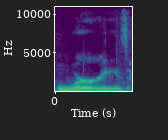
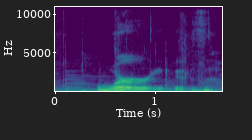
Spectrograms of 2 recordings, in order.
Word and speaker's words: worries: The O in worries is pronounced as like an ER, worries, rather than a rounded wool, worries.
